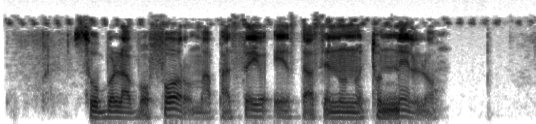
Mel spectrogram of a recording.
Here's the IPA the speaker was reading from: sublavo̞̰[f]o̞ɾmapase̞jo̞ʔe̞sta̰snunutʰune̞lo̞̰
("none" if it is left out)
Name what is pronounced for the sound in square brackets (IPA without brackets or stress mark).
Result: f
